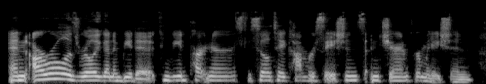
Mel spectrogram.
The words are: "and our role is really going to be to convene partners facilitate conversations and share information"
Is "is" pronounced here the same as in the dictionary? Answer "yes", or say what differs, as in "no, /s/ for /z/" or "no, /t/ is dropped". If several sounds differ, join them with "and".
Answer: yes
